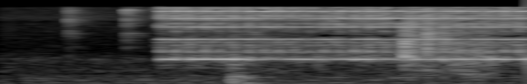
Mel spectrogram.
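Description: signal or alarm, telephone ringing

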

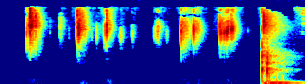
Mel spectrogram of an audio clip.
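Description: household object, dice being rolled

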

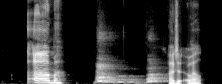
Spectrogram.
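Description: animal, dog barking

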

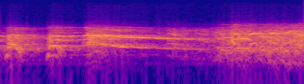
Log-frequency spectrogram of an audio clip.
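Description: animal, dog howling

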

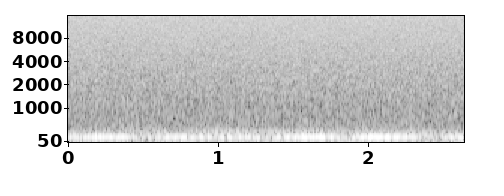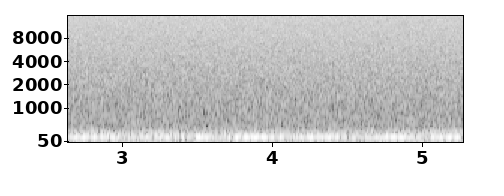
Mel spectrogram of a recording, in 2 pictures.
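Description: sound effect, radio static

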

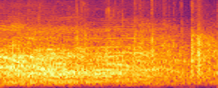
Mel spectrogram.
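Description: crowd, audience clapping

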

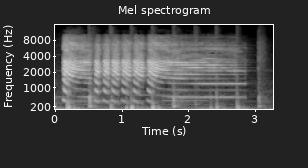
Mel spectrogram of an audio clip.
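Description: sound effect, air horn sound effect

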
